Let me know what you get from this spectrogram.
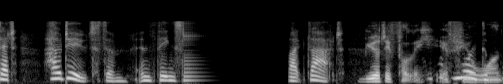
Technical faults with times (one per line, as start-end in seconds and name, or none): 1.85-2.92 call audio freeze
4.20-5.04 speech suppressed in double talk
